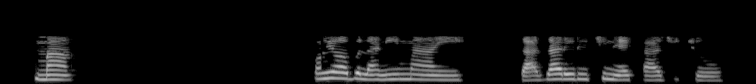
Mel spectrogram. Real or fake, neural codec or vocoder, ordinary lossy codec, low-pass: real; none; none; 3.6 kHz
